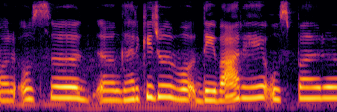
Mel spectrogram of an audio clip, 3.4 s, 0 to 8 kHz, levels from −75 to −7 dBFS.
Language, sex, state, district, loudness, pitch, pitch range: Hindi, female, Haryana, Jhajjar, -18 LUFS, 260 Hz, 230-270 Hz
